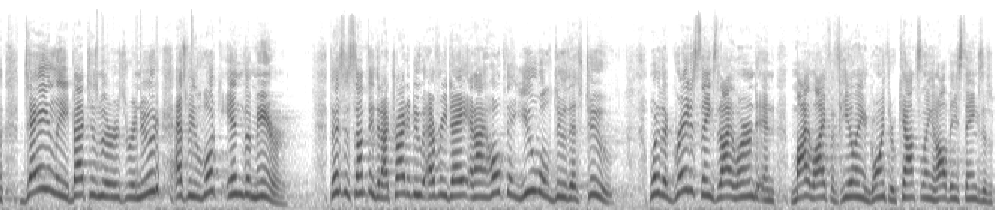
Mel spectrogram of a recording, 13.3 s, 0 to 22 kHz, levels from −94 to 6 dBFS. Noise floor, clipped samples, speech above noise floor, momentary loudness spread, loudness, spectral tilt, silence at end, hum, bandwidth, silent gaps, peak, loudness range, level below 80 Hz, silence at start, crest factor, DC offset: -58 dBFS; under 0.1%; 27 dB; 5 LU; -31 LUFS; -5 dB/octave; 0.05 s; none; 16 kHz; none; -14 dBFS; 2 LU; -64 dBFS; 0 s; 16 dB; under 0.1%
